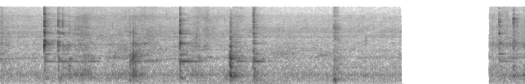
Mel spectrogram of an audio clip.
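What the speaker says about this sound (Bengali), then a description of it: "এক মিনিট গোশতটা ভালোভাবে কষানো হয়ে গেছে" Goat meat being stirred and seared in a pan while cooking with jackfruit seeds, a soft background sizzle broken by several sharp spoon scrapes and clinks, then a brief silence before stirring resumes.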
